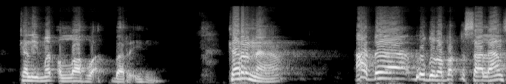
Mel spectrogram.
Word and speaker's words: Allahu Akbar: Allahu Akbarnya itu salah contoh misalnya dia memanjangkan ya Alif di pertamanya dipanjangkan dia seperti bentuk istighfar dia katakan dia panjangkan a-nya ya dia panjang para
